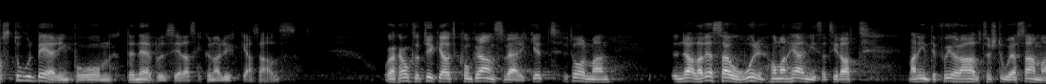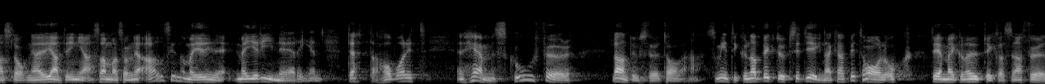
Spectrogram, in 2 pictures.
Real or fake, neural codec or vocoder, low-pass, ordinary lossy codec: fake; codec, 16 kHz, 2 kbps, X-Codec, WavLM features, trained on Multilingual LibriSpeech; none; none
